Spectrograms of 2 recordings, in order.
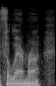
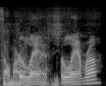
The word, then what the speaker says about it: Thalamra: no no i it's it's actually the lamra i've been it's not fellmark i was saying it wrong the whole time well thalmara sounds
